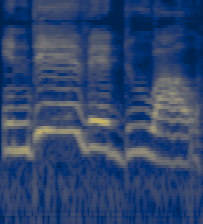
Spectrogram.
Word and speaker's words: individual: So, for example, individual. Let's say it correctly now. Individual. Do you hear how the D and the U actually blend together to make this J sound?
